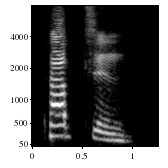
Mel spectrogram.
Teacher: Nouns, captain. You can see that stress is on the first syllable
